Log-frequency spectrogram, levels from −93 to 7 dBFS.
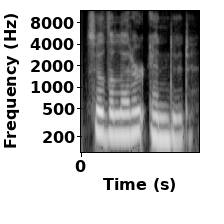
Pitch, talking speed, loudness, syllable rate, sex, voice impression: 205 Hz, 200 wpm, -14 LUFS, 5.8 syllables/s, female, feminine, slightly gender-neutral, slightly young, very adult-like, relaxed, weak, dark, slightly soft, clear, fluent, slightly cute, intellectual, sincere, very calm, slightly friendly, reassuring, slightly elegant, slightly sweet, kind, very modest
